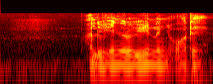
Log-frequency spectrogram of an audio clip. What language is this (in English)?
Wolof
